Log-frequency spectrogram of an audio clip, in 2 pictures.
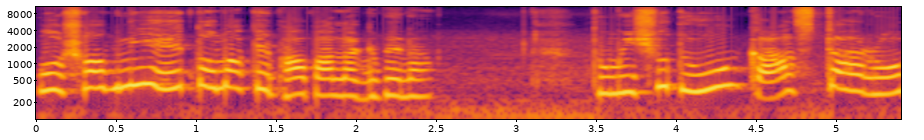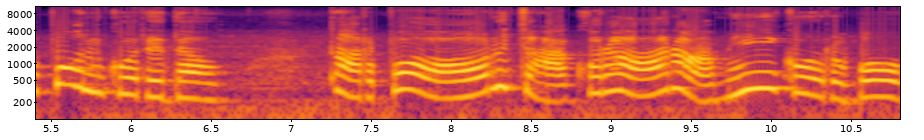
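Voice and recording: A woman's cartoonish character voice, high-pitched and very slow, with very even loudness over clear background noise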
